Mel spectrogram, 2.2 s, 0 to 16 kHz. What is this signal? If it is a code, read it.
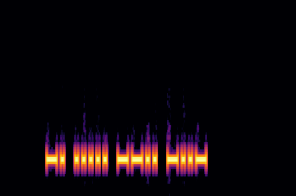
Morse code, heard as a keyed tone, about 44 wpm, 700 Hz. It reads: N5ZX
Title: USA Call Signs - 4 Characters - Repeated 3x - 45wpm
